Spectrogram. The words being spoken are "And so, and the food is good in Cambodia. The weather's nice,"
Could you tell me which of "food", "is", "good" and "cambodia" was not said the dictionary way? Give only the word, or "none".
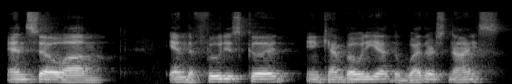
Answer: none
